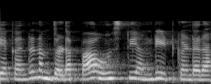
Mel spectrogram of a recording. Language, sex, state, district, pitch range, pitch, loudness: Kannada, female, Karnataka, Chamarajanagar, 235-280 Hz, 260 Hz, -14 LUFS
